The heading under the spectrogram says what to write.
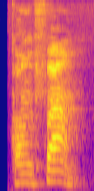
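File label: "confam", Nigerian Pidgin, male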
